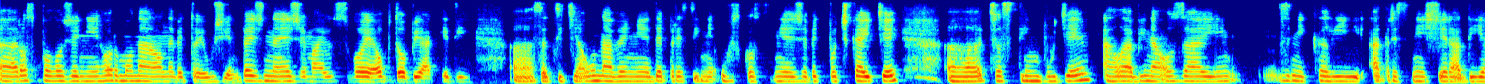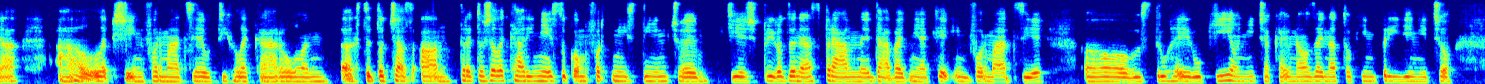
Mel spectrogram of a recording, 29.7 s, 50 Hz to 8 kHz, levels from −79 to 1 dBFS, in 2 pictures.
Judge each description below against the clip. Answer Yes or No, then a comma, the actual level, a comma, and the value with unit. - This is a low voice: No, medium, 165 Hz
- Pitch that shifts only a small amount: Yes, narrow, 1.3 semitones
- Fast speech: No, average, 140 wpm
